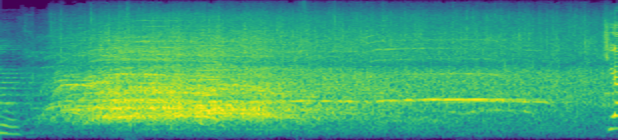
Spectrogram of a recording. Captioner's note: applause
